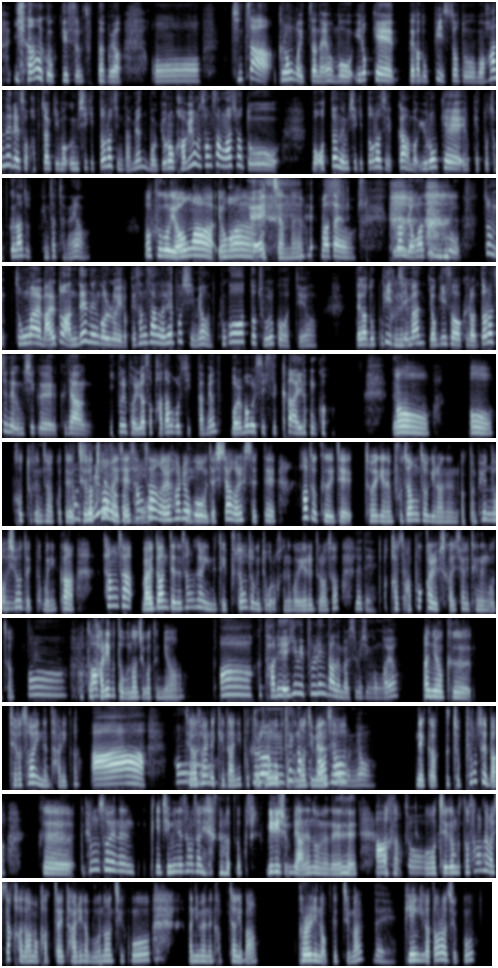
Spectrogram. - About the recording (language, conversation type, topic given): Korean, advice, 짧은 시간 안에 긴장을 풀기 위한 간단한 루틴은 무엇인가요?
- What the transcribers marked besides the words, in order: laughing while speaking: "이상"; laughing while speaking: "네"; laugh; tapping; laughing while speaking: "있을까?‘ 이런 거"; laughing while speaking: "상상이더라도"; laughing while speaking: "놓으면은"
